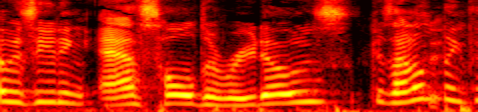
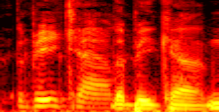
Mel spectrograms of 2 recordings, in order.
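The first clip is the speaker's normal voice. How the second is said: British accent; 8 semitones lower, much slower than usual. Shown as a demonstration. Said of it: "when you say beer can in a British accent".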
